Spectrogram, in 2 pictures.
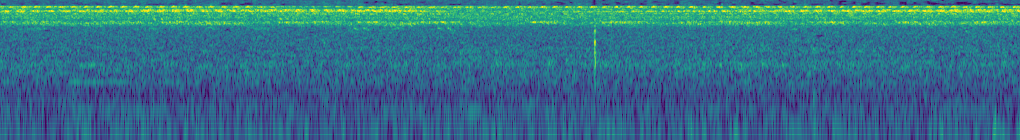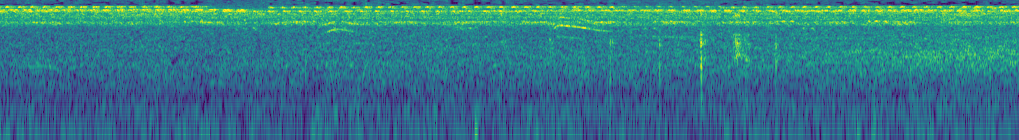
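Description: Crickets chirping steadily in a high-pitched, continuous trill, with a couple of faint clicks.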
